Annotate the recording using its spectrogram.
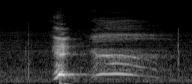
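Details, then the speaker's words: Person with hiccups: a single sharp, abrupt gulping hiccup followed by a short voiced sound. "do you have the hiccups yeah it's tragic try holding your breath"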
